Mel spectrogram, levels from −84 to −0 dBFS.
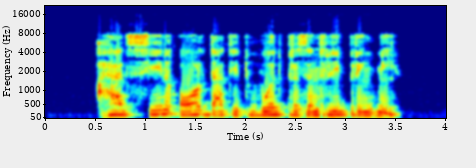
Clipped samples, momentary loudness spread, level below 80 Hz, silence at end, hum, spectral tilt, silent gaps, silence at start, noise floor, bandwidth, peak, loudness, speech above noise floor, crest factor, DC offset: under 0.1%; 7 LU; -44 dBFS; 0.45 s; none; -4.5 dB/octave; none; 0.5 s; -57 dBFS; 8.4 kHz; 0 dBFS; -13 LUFS; 45 dB; 14 dB; under 0.1%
